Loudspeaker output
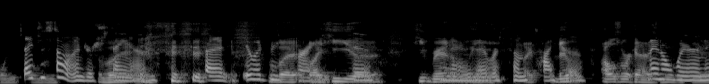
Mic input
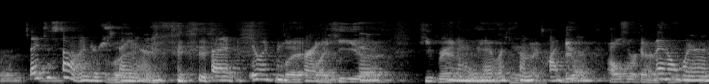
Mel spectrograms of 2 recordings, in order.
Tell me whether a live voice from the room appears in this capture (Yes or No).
Yes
